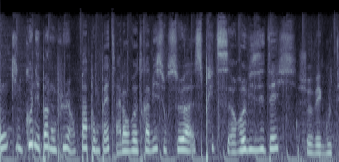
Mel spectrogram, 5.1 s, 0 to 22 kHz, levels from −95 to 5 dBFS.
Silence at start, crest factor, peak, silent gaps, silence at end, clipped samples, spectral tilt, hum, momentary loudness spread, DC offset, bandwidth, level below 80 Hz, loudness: 0 s; 16 dB; -10 dBFS; none; 0 s; under 0.1%; -4.5 dB/octave; none; 7 LU; under 0.1%; 16.5 kHz; -44 dBFS; -26 LUFS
